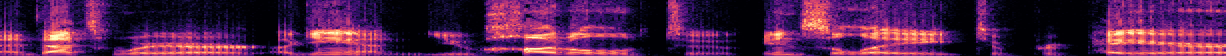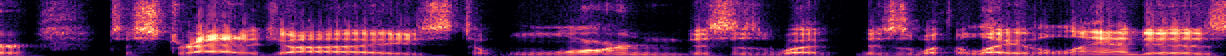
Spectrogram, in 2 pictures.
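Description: A man with an American accent speaks in a fairly low voice against a quiet background. He leaves hardly any pauses. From West Virginia. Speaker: author and futurist. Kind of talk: interview conversation. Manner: repetitive, halting starts.

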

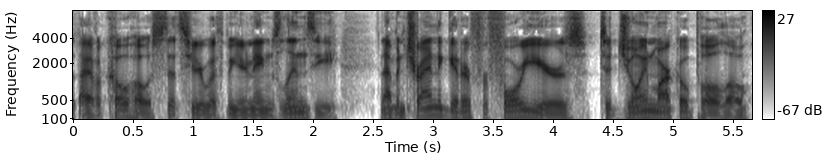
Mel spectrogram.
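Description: Lively intonation marks this man's fairly quick delivery. The recording is very clean with a silent background and a dry, close sound with no echo. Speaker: podcast host. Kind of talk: casual chat. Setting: studio.

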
